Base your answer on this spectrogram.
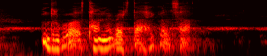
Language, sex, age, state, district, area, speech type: Hindi, female, 45-60, Bihar, Begusarai, rural, spontaneous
